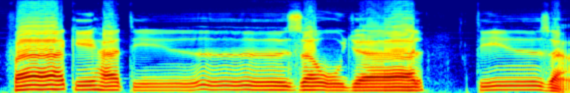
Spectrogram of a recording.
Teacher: Di sini juga ada bacaan ikhfa, yaitu tanwinnya bertemu dengan huruf zai. Maka dia harus kita baca dengan apa namanya? Ikhfa, disamarkan ke huruf zai.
